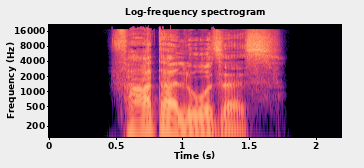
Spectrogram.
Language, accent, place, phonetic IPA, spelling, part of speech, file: German, Germany, Berlin, [ˈfaːtɐˌloːzəs], vaterloses, adjective, De-vaterloses.ogg
- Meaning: strong/mixed nominative/accusative neuter singular of vaterlos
